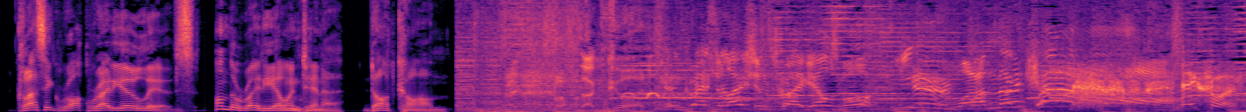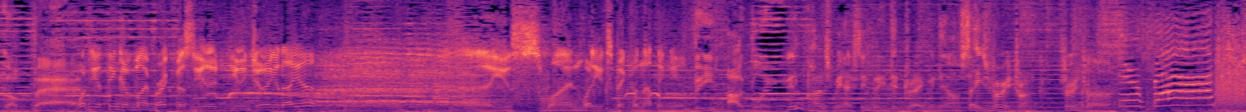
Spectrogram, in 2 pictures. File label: Promos; 105.3 NEW FM; New Zoo; 1990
